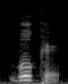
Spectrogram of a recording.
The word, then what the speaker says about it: bouquet: এখানে উচ্চারণটা দেখো, বুকে, বুকে, এখানে কিন্তু টির উচ্চারণটি হবে না, বুকে।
